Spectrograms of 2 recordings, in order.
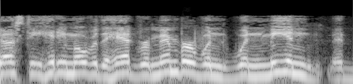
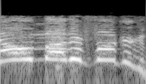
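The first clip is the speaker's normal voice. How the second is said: play-acted, very high, sobbing, wailing crying scream; 4 dB louder than usual. Retell how he bent over once the back door closed, imitating Bubba's high-pitched crying scream. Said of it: "Bubba had a high-pitched voice".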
